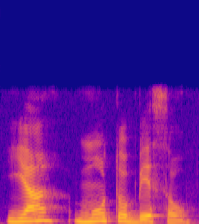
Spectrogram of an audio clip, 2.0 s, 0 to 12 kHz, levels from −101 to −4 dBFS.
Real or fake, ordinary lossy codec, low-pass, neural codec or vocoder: real; none; 7.2 kHz; none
